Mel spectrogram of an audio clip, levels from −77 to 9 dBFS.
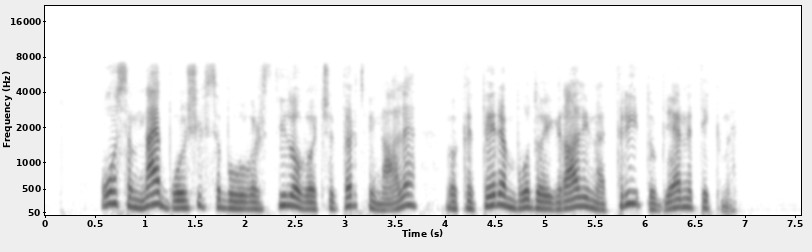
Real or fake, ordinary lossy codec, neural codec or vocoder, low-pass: fake; none; codec, 16 kHz, 4 kbps, FreqCodec, smaller model; 7.2 kHz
